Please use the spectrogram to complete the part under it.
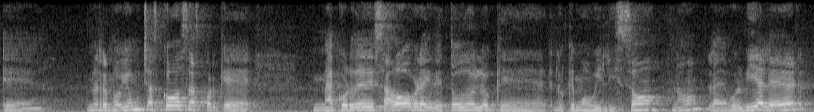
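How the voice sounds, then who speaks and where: A woman in her forties with a Uruguayan Spanish accent, a guest actress speaking thoughtfully in an interview, pausing often with fillers and restarts. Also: medium pitch, roomy sound, a little hiss or hum. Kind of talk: reflective interview conversation.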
